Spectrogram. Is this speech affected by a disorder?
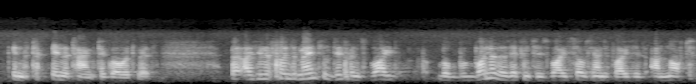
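No.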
